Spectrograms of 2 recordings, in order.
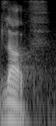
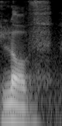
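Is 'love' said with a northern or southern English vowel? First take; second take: southern; northern. First: The word has a southern English vowel. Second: The word has a northern English vowel. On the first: "but people in the south do say love" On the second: "People in the north usually pronounce it love"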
